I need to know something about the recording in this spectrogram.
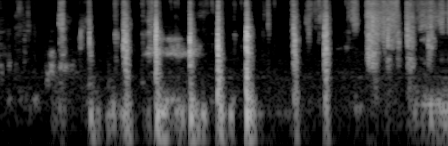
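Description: Hands rub and pat on paper.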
